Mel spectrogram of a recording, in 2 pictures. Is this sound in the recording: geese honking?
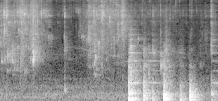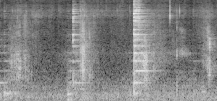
no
